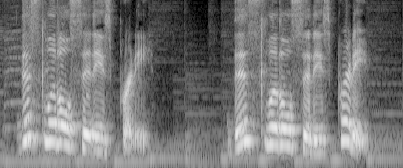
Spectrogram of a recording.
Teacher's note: When a T comes in between vowel sounds, it sounds more like a D. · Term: flap T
